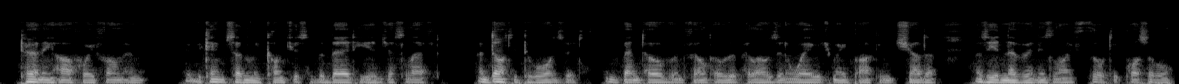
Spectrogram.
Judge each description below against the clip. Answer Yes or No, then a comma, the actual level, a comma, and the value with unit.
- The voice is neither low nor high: No, low, 100 Hz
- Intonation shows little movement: Yes, narrow, 1.4 semitones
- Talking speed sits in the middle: No, fast, 225 wpm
